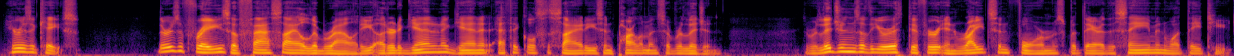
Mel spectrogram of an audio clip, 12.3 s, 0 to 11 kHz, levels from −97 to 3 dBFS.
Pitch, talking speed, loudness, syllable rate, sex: 125 Hz, 200 wpm, -19 LUFS, 6.4 syllables/s, male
